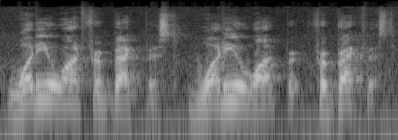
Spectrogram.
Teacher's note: this do loses the oo character when we say this at normal speed. This is not fast talking necessarily.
